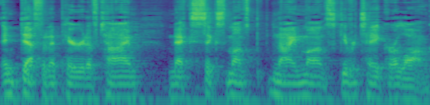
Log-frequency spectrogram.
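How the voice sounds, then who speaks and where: A man talks at a moderate pace. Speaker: paddle company owner and designer. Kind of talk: live social media Q&A. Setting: Instagram live stream.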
